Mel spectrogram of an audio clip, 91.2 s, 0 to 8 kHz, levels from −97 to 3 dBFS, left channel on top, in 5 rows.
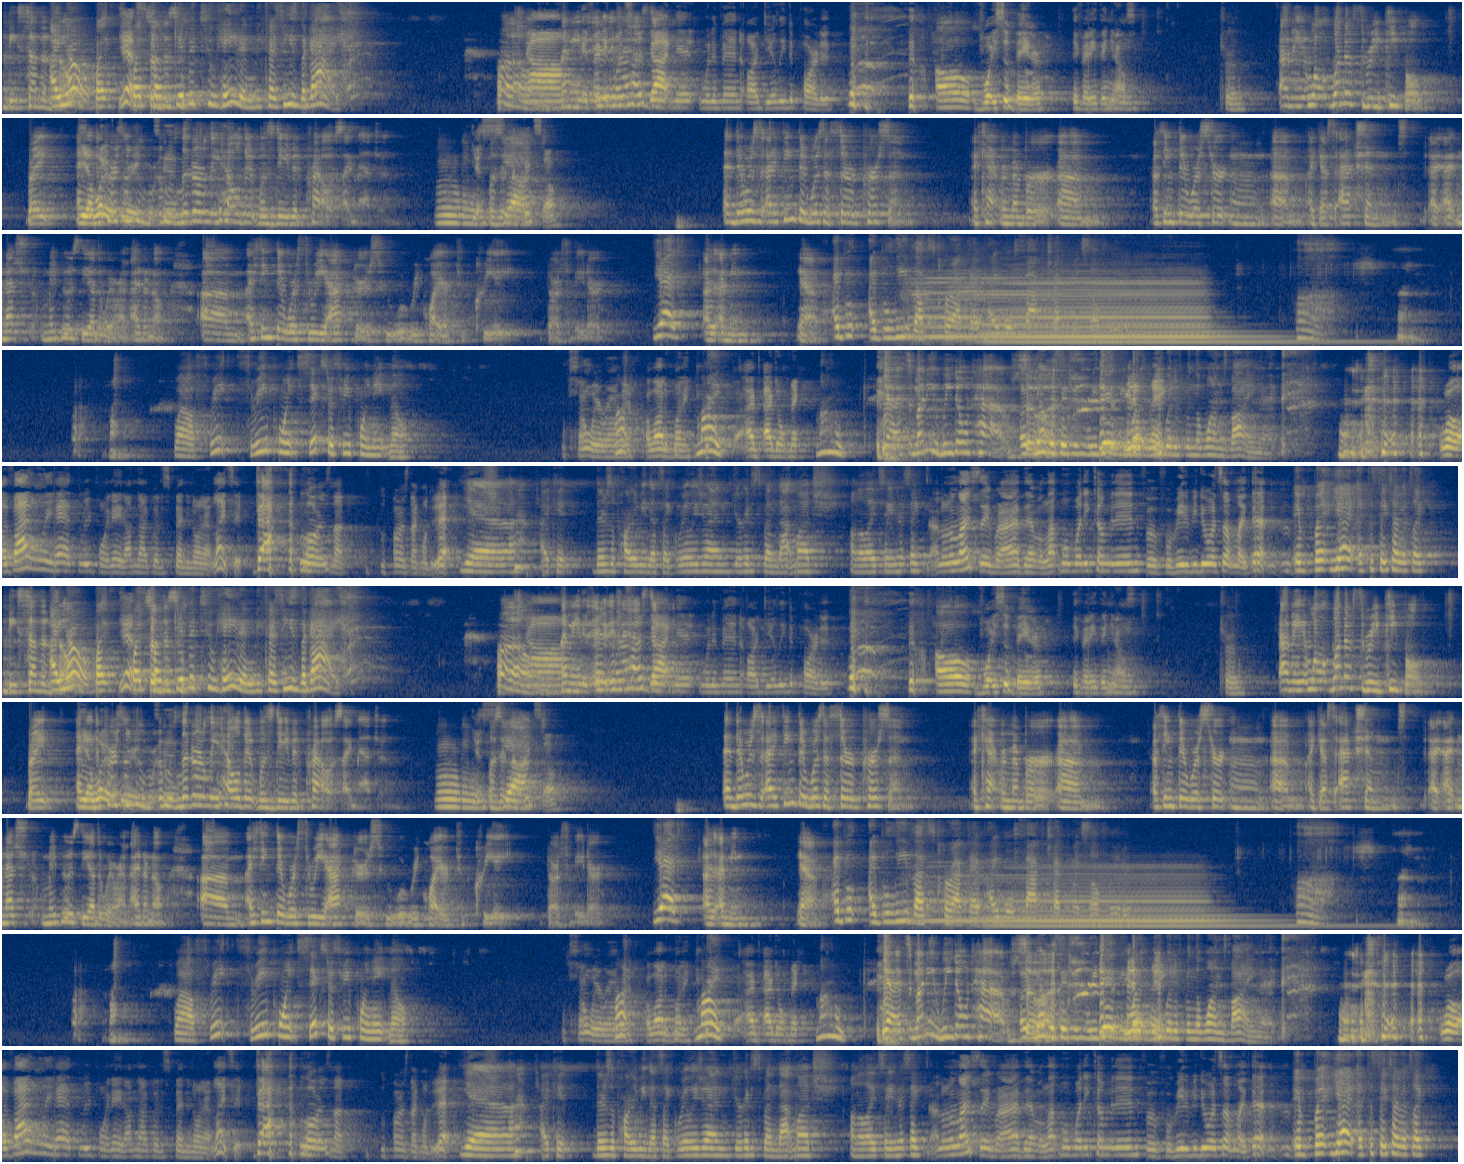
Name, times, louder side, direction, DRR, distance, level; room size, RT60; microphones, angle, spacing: voice 1, 0.0-1.0 1.8-2.4 5.8-8.2 15.9-17.8 18.5-18.8 19.2-23.1 24.3-24.8 27.3-29.7 30.4-32.0 32.6-35.8 36.1-42.9 43.3-44.0 45.3-45.8 46.4-46.8 53.4-53.6 53.9-54.3 56.1-56.9 65.6-68.5 68.8-69.2 71.4-72.5 79.4-79.5, right 3 dB, 50° right, 9 dB, 1.4 m, -26 dB
voice 2, 0.6-1.4 1.6-4.7 10.6-11.1 11.7-12.1 13.8-14.2 15.3-15.5 23.7-24.9 44.6-45.0 46.9-50.6 52.7-53.2 55.6-55.8 56.9-59.8 62.4-62.6 63.4-63.8 64.9-65.3 67.5-71.2 78.7-79.4 79.7-80.1 80.4-84.5 89.1-90.8, right 2 dB, 20° right, 10 dB, 0.6 m, -23 dB
voice 3, 6.5-10.4 11.3-11.4 12.2-13.1 13.4-14.1 19.2-20.0 20.2-20.5 24.1-24.3 24.8-25.2 26.7-26.8 61.8-63.4 63.9-64.7 65.7-65.8 68.5-69.3 72.7-77.3 77.9-78.6 84.6-89.1, left 2 dB, 20° left, 9 dB, 0.8 m, -25 dB
Bowed string instrument, 47.7-53.7, left 3 dB, 80° left, 0.6 m, -29 dB
20.5 x 13.5 x 9.4 m, 1.4 s
head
